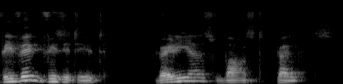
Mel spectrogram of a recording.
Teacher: উপরের দাঁতের সাথে নিচের ঠোঁটের একটা হালকা মানে লাগানো থাকবে, কিন্তু বাতাসটা বেরিয়ে যাবে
